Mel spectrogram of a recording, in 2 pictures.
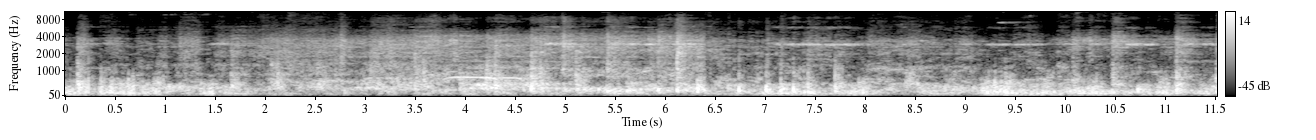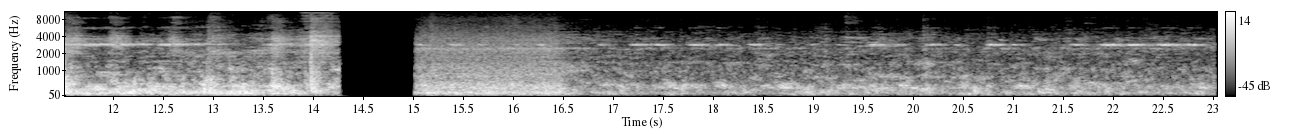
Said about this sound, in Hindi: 45 मिनट की देरी से चल रही है ट्रेन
